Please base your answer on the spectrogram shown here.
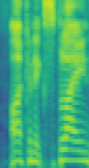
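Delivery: plain reading voice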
